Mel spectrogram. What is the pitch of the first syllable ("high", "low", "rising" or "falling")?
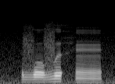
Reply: low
